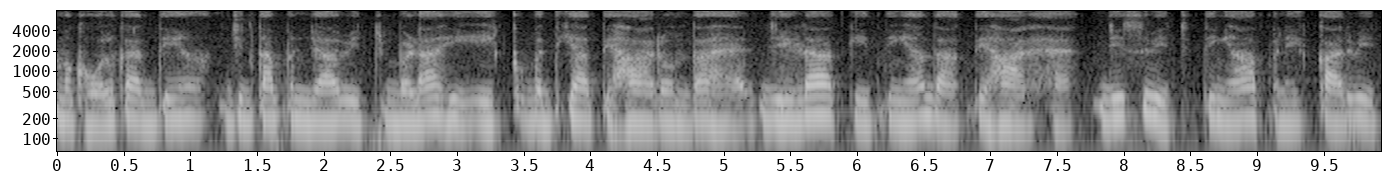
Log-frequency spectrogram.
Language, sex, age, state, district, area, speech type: Punjabi, female, 30-45, Punjab, Amritsar, urban, spontaneous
